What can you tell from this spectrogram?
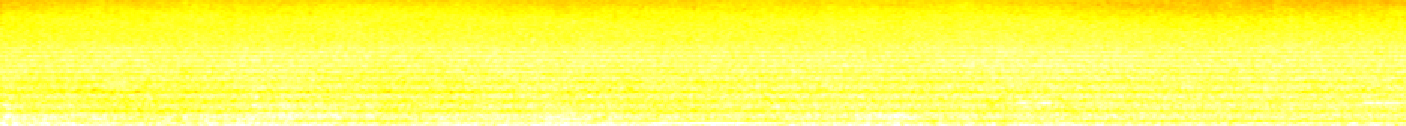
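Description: Steady hiss of a wet city street in falling sleet, with trams rolling slowly over the junction's tracks; a faint short tone rises out of it a couple of times in the second half.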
